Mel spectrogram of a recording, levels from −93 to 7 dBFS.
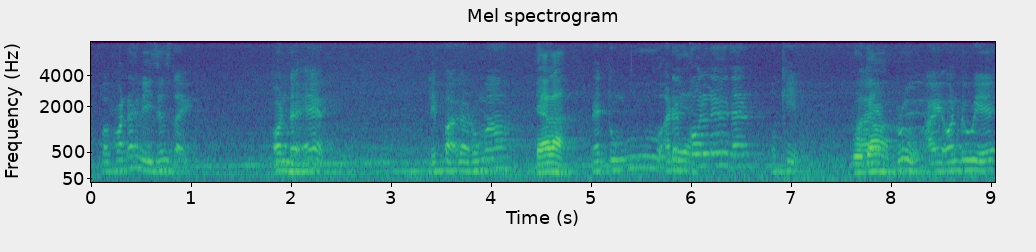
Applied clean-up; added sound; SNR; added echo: none; none; none; none.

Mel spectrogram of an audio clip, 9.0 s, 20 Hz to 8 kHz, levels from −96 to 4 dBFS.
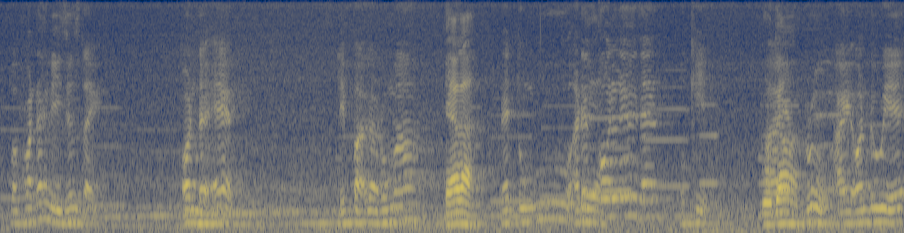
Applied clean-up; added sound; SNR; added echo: none; Wind instrument, woodwind instrument; 18 dB; none.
